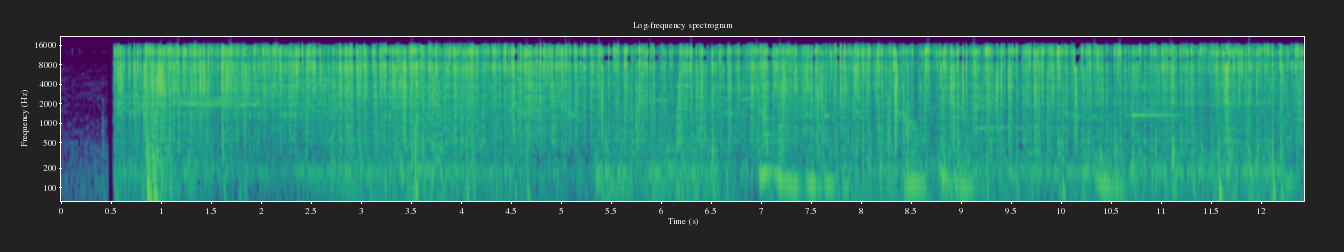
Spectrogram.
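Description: Wood fire under a cooking pot crackling, a dense steady hiss full of small pops and snaps, starting about half a second in.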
